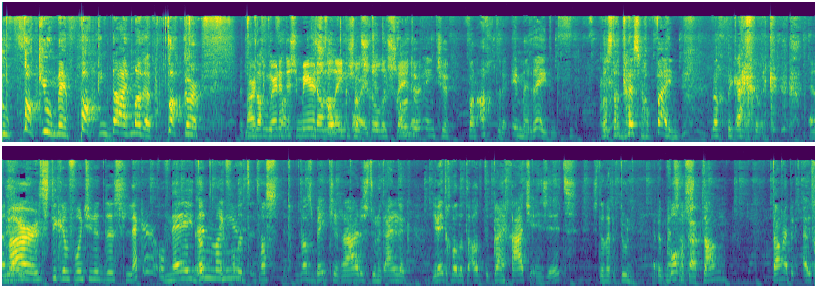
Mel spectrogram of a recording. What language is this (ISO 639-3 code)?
nld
